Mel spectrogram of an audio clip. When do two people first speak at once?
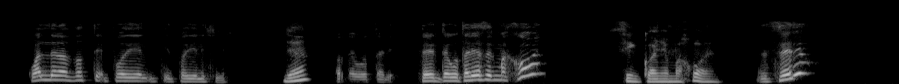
none

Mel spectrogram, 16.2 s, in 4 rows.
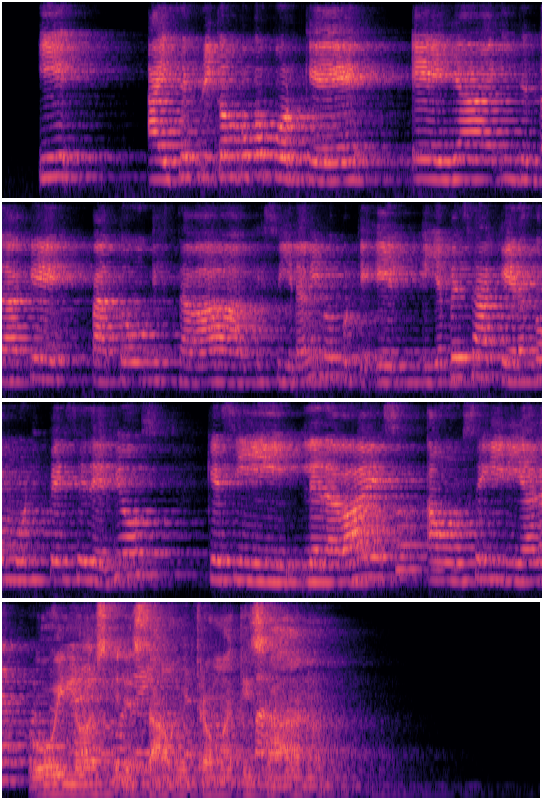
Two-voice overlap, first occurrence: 12.3 s

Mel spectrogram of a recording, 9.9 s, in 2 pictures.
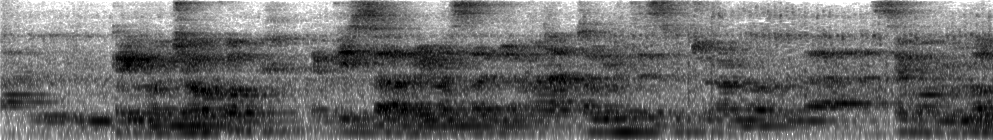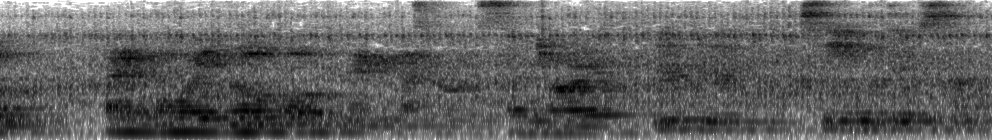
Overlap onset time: none

